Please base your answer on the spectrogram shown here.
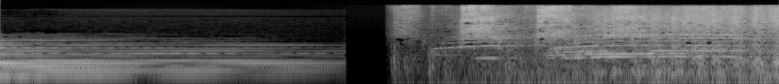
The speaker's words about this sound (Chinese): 伴随着这火车的汽笛声，开启我们今天城市文化范儿的访谈部分。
